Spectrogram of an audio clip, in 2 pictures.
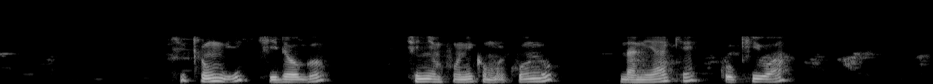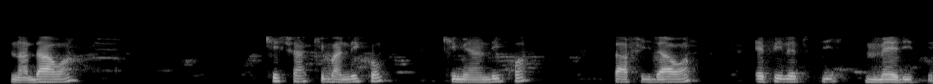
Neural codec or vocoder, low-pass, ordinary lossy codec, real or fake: codec, 16 kHz, 6 kbps, DAC; 3.6 kHz; AAC, 24 kbps; fake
